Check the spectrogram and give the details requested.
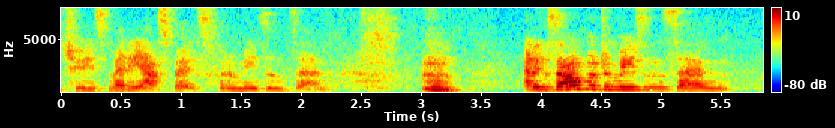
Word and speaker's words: mise-en-scène: go on to choose many aspects for the mise-en-scène.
